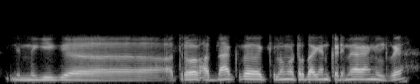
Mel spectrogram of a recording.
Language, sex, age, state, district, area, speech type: Kannada, male, 30-45, Karnataka, Belgaum, rural, conversation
